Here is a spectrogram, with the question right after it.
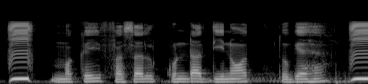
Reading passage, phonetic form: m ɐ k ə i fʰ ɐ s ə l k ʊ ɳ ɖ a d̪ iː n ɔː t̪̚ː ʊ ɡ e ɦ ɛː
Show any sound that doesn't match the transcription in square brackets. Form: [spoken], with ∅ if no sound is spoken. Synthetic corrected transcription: m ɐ k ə i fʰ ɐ s ə l k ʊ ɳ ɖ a d̪ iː n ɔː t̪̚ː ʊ ɡ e ɦ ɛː

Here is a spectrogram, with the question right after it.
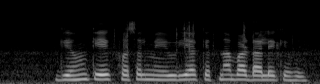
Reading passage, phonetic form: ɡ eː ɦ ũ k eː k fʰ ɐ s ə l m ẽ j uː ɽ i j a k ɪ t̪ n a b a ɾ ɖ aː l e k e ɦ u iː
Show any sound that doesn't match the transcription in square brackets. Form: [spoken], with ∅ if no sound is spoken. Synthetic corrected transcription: ɡ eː ɦ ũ k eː k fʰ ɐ s ə l m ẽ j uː ɽ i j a k ɪ t̪ n a b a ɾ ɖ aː l e k e ɦ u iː

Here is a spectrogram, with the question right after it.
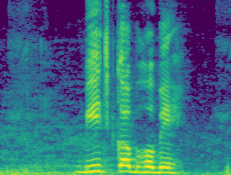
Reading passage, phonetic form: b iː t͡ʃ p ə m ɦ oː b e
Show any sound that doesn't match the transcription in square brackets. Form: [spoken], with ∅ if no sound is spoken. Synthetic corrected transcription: b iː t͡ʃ [k] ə [b] ɦ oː b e

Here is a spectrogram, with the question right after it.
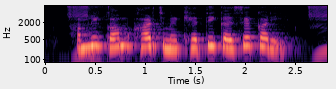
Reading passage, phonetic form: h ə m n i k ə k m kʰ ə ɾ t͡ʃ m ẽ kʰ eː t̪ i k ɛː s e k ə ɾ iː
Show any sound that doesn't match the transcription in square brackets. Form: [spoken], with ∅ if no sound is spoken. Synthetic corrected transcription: h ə m n i k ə [∅] m kʰ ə ɾ t͡ʃ m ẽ kʰ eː t̪ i k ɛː s e k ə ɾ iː

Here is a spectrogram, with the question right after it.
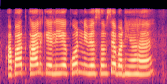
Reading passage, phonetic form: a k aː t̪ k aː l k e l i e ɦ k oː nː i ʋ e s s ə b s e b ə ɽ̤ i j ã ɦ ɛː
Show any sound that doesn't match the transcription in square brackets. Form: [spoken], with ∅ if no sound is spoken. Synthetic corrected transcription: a [p] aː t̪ k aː l k e l i e [∅] k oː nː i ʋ e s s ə b s e b ə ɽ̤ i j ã ɦ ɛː

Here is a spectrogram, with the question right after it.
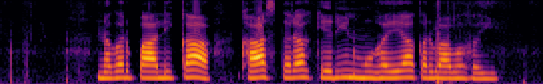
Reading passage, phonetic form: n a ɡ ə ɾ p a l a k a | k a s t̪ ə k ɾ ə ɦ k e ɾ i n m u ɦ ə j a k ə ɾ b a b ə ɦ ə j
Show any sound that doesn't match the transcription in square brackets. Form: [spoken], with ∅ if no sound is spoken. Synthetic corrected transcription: n [ə] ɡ ə ɾ p a l [i] k a | [kʰ] a s t̪ ə [∅] ɾ ə ɦ k e ɾ i n m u ɦ ə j a k ə ɾ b a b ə ɦ ə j

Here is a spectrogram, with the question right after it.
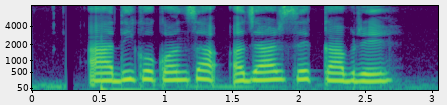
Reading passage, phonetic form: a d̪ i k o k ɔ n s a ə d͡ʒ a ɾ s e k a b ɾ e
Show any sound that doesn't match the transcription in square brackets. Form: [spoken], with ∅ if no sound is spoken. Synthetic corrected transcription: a d̪ i k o k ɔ n s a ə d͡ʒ a ɾ s e k a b ɾ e

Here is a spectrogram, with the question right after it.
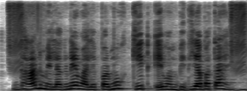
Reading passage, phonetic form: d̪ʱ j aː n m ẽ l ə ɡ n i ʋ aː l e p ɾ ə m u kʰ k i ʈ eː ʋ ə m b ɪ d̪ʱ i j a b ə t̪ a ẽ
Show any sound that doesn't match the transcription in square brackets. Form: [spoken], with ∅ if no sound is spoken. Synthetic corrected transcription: d̪ʱ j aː n m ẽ l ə ɡ n [e] ʋ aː l e p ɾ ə m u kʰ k i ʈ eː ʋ ə m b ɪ d̪ʱ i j a b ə t̪ a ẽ

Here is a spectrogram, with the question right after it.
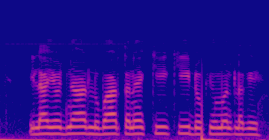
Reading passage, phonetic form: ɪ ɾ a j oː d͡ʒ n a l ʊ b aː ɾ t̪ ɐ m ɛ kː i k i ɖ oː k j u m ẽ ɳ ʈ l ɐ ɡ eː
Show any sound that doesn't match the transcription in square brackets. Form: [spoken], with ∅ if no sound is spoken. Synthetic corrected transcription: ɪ [l] a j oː d͡ʒ n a l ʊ b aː ɾ t̪ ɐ [n] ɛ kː i k i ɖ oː k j u m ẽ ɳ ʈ l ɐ ɡ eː

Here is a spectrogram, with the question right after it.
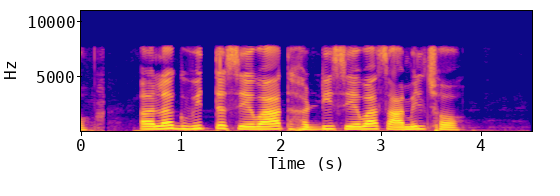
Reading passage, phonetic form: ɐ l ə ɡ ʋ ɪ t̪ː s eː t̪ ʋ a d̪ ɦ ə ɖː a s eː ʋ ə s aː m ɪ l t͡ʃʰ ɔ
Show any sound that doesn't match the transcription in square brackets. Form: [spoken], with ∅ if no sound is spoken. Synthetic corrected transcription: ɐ l ə ɡ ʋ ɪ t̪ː s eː [∅] ʋ a [t̪] ɦ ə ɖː [i] s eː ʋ [a] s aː m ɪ l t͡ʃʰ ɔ

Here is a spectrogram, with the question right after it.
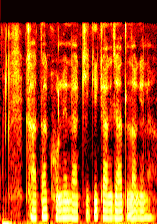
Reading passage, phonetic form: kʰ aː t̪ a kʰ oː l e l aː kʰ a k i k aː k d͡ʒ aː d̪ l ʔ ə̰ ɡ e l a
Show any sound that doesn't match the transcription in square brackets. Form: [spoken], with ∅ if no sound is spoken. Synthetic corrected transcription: kʰ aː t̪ a kʰ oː l e l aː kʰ [i] k i k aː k d͡ʒ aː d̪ l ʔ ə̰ ɡ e l a

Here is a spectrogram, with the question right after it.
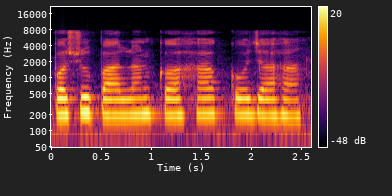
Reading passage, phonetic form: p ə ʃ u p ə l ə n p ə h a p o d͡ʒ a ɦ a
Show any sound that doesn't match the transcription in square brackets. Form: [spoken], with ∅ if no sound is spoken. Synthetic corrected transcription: p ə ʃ u p [a] l ə n [k] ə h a [k] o d͡ʒ a ɦ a

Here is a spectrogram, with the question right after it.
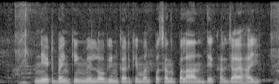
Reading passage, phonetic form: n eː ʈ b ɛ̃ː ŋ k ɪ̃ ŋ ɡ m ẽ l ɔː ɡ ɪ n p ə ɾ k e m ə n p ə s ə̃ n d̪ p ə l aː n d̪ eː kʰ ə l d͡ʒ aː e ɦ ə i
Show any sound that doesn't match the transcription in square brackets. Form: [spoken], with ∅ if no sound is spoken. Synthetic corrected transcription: n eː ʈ b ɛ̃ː ŋ k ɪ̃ ŋ ɡ m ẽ l ɔː ɡ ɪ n [k] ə ɾ k e m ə n p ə s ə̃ n d̪ p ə l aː n d̪ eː kʰ ə l d͡ʒ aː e ɦ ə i

